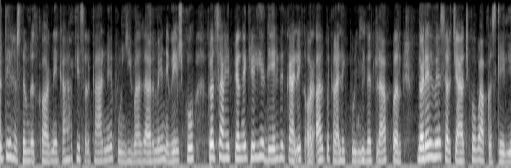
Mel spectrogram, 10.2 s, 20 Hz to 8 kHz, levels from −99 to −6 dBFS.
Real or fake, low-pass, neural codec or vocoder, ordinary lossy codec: fake; 7.2 kHz; codec, 24 kHz, 1.5 kbps, HILCodec; none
